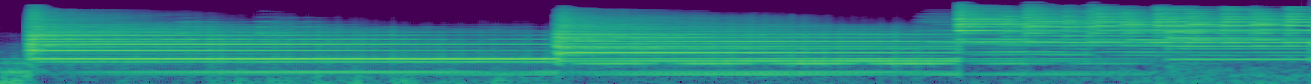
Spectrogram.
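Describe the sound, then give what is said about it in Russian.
Church bells ring from a bell tower, three strong strikes arriving at roughly two-second intervals, each with a bright metallic attack and a long shimmering decay that overlaps the next. No voices are heard. “После барабанной репетиции – на колокольню.”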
